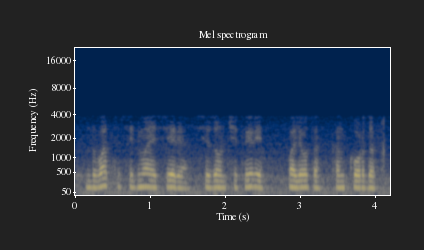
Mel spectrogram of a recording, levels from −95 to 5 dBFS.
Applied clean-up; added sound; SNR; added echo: none; none; none; none.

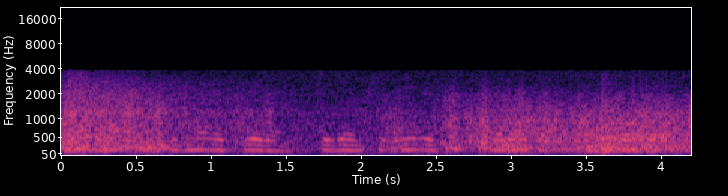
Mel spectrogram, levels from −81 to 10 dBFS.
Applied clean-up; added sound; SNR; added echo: none; Thunder / Rain; -5 dB; reverberation time 0.8 s.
